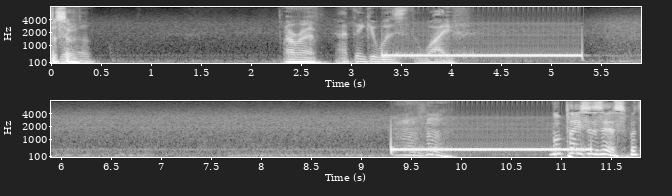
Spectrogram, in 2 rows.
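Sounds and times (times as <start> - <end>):
speech: 0.0 - 0.5, 2.3 - 4.2, 11.0 - 11.7
ringback tone on an unanswered call to a bar in Honolulu: 3.4 - 5.3, 9.3 - 11.3.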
